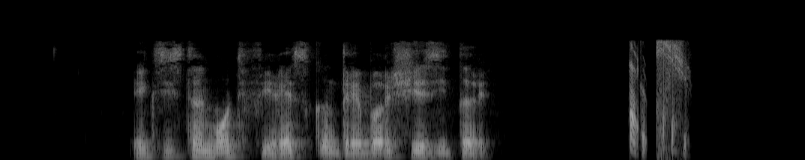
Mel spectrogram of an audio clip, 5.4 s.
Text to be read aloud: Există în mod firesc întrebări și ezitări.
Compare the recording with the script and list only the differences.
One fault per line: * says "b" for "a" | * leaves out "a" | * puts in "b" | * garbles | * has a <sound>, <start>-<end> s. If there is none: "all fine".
* has a chirp, 4.2-4.6 s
